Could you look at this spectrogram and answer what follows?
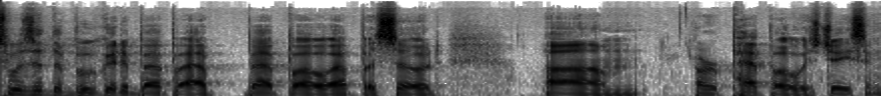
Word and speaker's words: Beppo: Bucca de Beppo. B. B, not a P. Where did you get Peppo?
